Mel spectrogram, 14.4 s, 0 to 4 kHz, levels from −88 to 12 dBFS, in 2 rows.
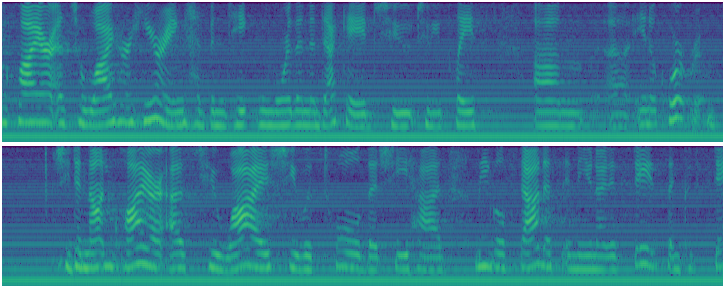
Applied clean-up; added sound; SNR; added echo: none; none; none; none.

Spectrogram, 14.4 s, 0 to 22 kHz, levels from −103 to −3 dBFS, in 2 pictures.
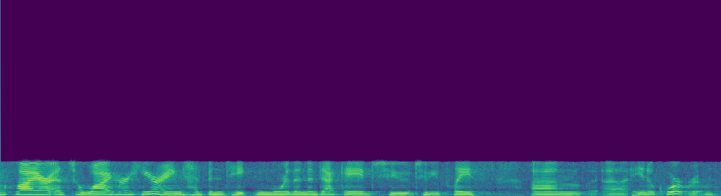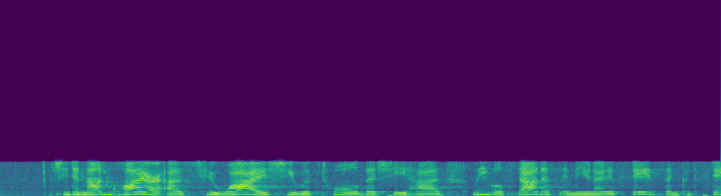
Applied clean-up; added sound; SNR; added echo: neural mask model Resemble Enhance denoiser.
